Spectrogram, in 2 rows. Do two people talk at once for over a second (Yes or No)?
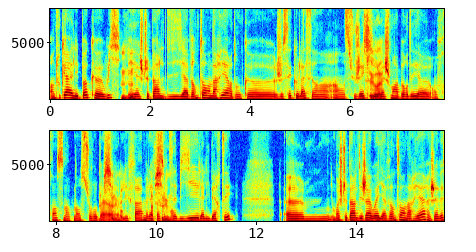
No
